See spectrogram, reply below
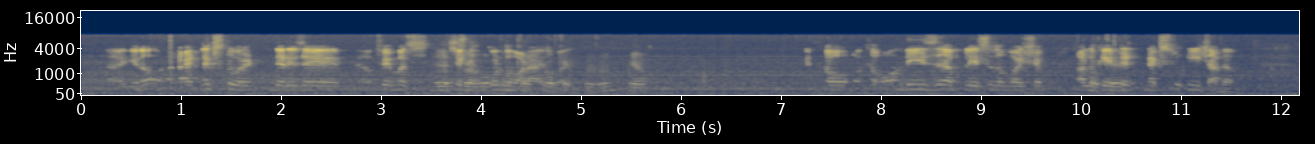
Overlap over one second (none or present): present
